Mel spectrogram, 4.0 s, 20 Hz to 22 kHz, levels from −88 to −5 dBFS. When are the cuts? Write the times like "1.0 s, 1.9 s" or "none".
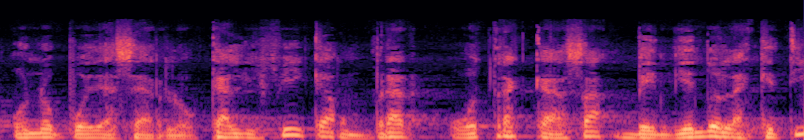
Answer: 1.7 s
